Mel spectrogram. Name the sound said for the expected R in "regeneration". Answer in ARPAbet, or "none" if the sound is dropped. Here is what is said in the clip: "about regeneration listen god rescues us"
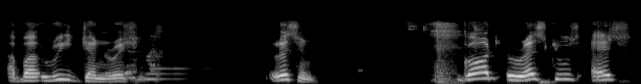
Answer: R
